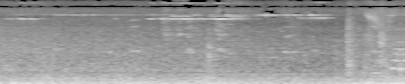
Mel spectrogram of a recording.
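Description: Steady low rumble of a passenger train rolling slowly along a station platform, heard from a carriage window, with a faint high squeal about halfway through. Voices come in near the end.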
